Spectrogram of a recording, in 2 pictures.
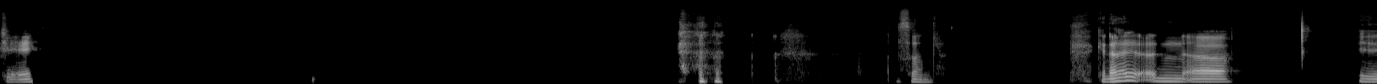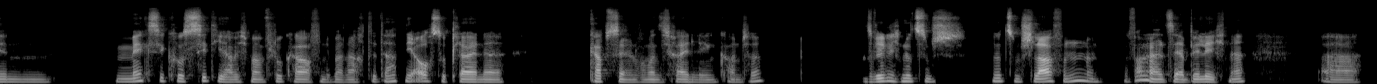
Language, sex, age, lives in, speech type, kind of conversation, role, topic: German, male, 25-29, Germany, conversation, unstructured, none, Wohin würdest du am liebsten einmal reisen, und warum?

